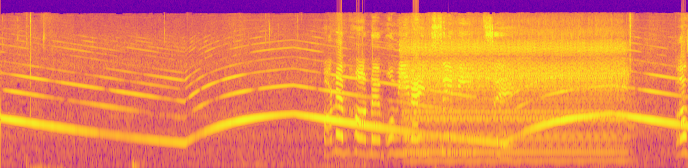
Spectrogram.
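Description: A fire engine's motor rumbles as it drives.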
